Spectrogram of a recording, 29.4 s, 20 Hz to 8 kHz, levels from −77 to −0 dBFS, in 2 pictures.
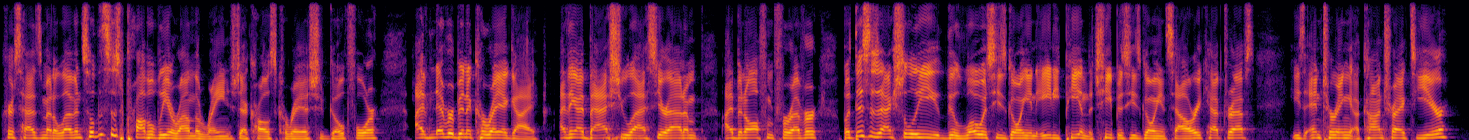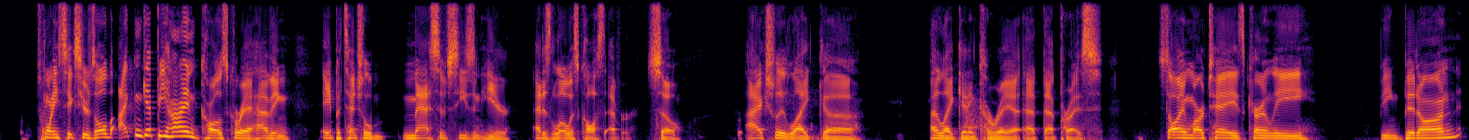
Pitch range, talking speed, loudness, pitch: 140-170 Hz, 205 wpm, -17 LUFS, 155 Hz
